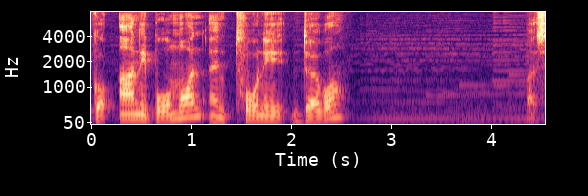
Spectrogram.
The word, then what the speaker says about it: Dower: In the attic, you've got Annie Beaumont and Tony Dower.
